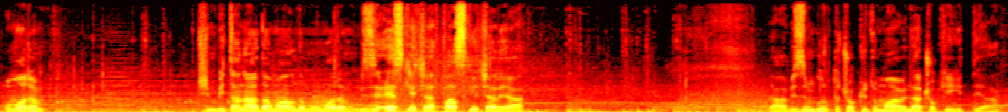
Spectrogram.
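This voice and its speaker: Excitable man commentating a game. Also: mid-range voice, moderate pace, pauses often, faint music behind. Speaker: gameplay commentator.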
